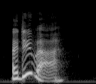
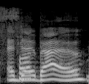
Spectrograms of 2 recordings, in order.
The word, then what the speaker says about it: Aduba: Is that how you say her name? Uzo Aduba. Uzo Aduba. – Yeah. – Oh. – Uzo Aduba. Aduba. – Aduba. Not Adobo.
